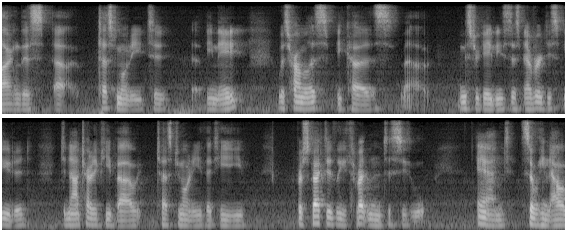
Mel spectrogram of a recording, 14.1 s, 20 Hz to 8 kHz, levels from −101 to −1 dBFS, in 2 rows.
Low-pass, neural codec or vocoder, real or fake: 7.2 kHz; codec, 16 kHz, 0.8 kbps, ZipCodec; fake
